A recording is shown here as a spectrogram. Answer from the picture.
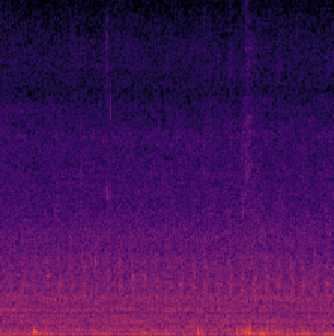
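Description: Steady background hiss and low rumble, with faint scratching of a pen writing on paper.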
